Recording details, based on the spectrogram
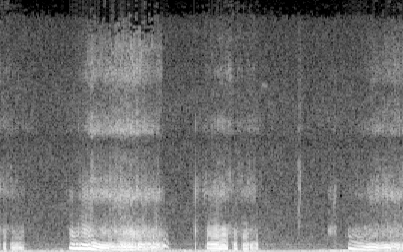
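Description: A Siamese cat snores in rough, rhythmic low rasps, each breath a buzzy drawn-out rattle.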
